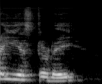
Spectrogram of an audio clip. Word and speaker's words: yesterday: La palabra yesterday está escrita con Y, Y-E-S-T-E-R-D-A-Y. Y-E-S-T-E-R-D-A-Y. Entonces podríamos escuchar como ye, ye. Y no, vamos a pronunciar como si fuera hielo, hierba.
